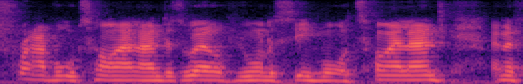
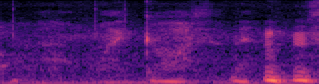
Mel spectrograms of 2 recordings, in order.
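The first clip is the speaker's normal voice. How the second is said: whispered disbelief; 10 dB quieter, much slower than usual. Real, not acted. Exasperated at staff runaround.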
